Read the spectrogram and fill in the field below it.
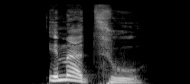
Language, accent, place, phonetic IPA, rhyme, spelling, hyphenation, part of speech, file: German, Germany, Berlin, [ˈɪmɐt͡su], -uː, immerzu, im‧mer‧zu, adverb, De-immerzu.ogg
- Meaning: incessantly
